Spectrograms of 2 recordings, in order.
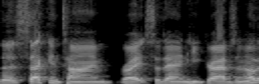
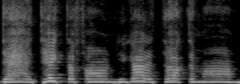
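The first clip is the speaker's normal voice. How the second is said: put-on shrill, very high, urgent shout; 12 semitones higher, 5 dB quieter than usual. Retelling how Alex yelled at his dad to take the phone: imitating Alex yelling. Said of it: "he's yelling at my dad".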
